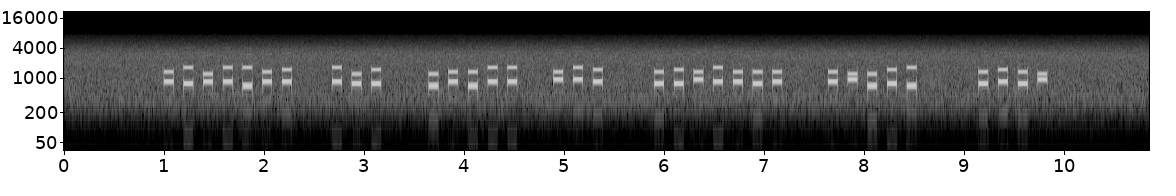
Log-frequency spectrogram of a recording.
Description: DTMF, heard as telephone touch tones, dialled by machine, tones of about 100 ms. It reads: 8B7CA89 C46 182CC 0D9 560C858 8*16A 595*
